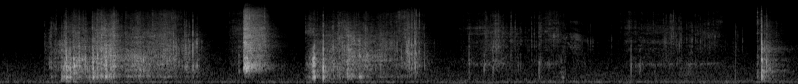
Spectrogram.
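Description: Mushy, rotting pieces being cut away from a Hoya plant: irregular bursts of close, wet crunching and crinkling, separated by short pauses, with no talking.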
